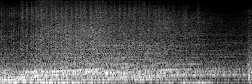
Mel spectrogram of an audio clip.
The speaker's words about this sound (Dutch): Worden dat prachtige zware motorgeluid wegsterven. Daar horen we hem remmen, want dan moet hij rechtsaf de Domineestraat in. Dan horen we hem optrekken. Prachtig geluid.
